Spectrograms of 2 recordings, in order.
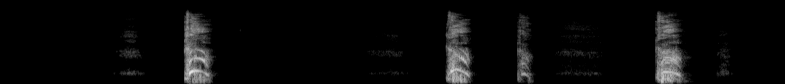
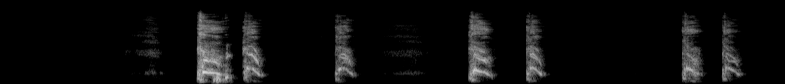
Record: {"three_cough_length": "7.9 s", "three_cough_amplitude": 31525, "three_cough_signal_mean_std_ratio": 0.24, "cough_length": "7.9 s", "cough_amplitude": 23934, "cough_signal_mean_std_ratio": 0.3, "survey_phase": "beta (2021-08-13 to 2022-03-07)", "age": "45-64", "gender": "Female", "wearing_mask": "No", "symptom_cough_any": true, "symptom_new_continuous_cough": true, "symptom_runny_or_blocked_nose": true, "symptom_fatigue": true, "symptom_fever_high_temperature": true, "symptom_headache": true, "symptom_change_to_sense_of_smell_or_taste": true, "symptom_loss_of_taste": true, "symptom_onset": "2 days", "smoker_status": "Never smoked", "respiratory_condition_asthma": false, "respiratory_condition_other": false, "recruitment_source": "Test and Trace", "submission_delay": "1 day", "covid_test_result": "Positive", "covid_test_method": "RT-qPCR", "covid_ct_value": 20.2, "covid_ct_gene": "ORF1ab gene", "covid_ct_mean": 21.1, "covid_viral_load": "120000 copies/ml", "covid_viral_load_category": "Low viral load (10K-1M copies/ml)"}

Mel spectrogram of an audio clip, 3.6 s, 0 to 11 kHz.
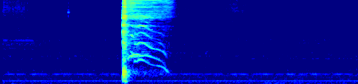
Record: {"cough_length": "3.6 s", "cough_amplitude": 3225, "cough_signal_mean_std_ratio": 0.21, "survey_phase": "beta (2021-08-13 to 2022-03-07)", "age": "45-64", "gender": "Female", "wearing_mask": "No", "symptom_cough_any": true, "symptom_runny_or_blocked_nose": true, "symptom_shortness_of_breath": true, "symptom_sore_throat": true, "symptom_headache": true, "symptom_other": true, "symptom_onset": "4 days", "smoker_status": "Never smoked", "respiratory_condition_asthma": false, "respiratory_condition_other": false, "recruitment_source": "Test and Trace", "submission_delay": "1 day", "covid_test_result": "Positive", "covid_test_method": "RT-qPCR", "covid_ct_value": 20.2, "covid_ct_gene": "ORF1ab gene", "covid_ct_mean": 20.6, "covid_viral_load": "170000 copies/ml", "covid_viral_load_category": "Low viral load (10K-1M copies/ml)"}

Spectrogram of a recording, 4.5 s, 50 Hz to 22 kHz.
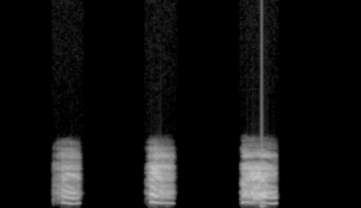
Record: {"exhalation_length": "4.5 s", "exhalation_amplitude": 1943, "exhalation_signal_mean_std_ratio": 0.39, "survey_phase": "beta (2021-08-13 to 2022-03-07)", "age": "18-44", "gender": "Female", "wearing_mask": "No", "symptom_cough_any": true, "symptom_new_continuous_cough": true, "symptom_sore_throat": true, "smoker_status": "Never smoked", "respiratory_condition_asthma": false, "respiratory_condition_other": false, "recruitment_source": "Test and Trace", "submission_delay": "2 days", "covid_test_result": "Positive", "covid_test_method": "LFT"}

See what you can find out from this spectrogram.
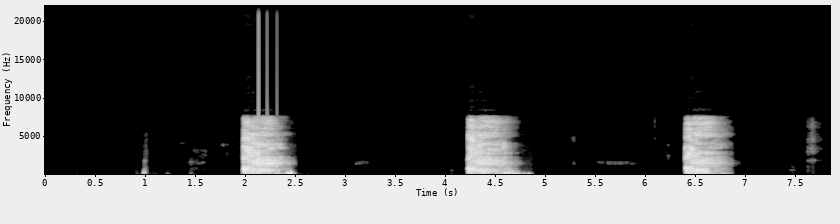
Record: {"three_cough_length": "7.9 s", "three_cough_amplitude": 32403, "three_cough_signal_mean_std_ratio": 0.31, "survey_phase": "alpha (2021-03-01 to 2021-08-12)", "age": "18-44", "gender": "Female", "wearing_mask": "No", "symptom_none": true, "smoker_status": "Never smoked", "respiratory_condition_asthma": false, "respiratory_condition_other": false, "recruitment_source": "REACT", "submission_delay": "1 day", "covid_test_result": "Negative", "covid_test_method": "RT-qPCR"}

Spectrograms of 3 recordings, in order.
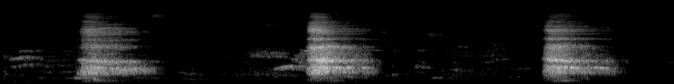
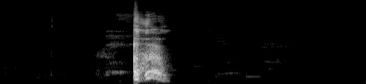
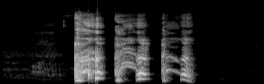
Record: {"exhalation_length": "6.7 s", "exhalation_amplitude": 23151, "exhalation_signal_mean_std_ratio": 0.4, "cough_length": "3.7 s", "cough_amplitude": 32768, "cough_signal_mean_std_ratio": 0.21, "three_cough_length": "2.6 s", "three_cough_amplitude": 32767, "three_cough_signal_mean_std_ratio": 0.42, "survey_phase": "alpha (2021-03-01 to 2021-08-12)", "age": "45-64", "gender": "Male", "wearing_mask": "Yes", "symptom_cough_any": true, "symptom_fatigue": true, "symptom_fever_high_temperature": true, "symptom_headache": true, "symptom_change_to_sense_of_smell_or_taste": true, "symptom_onset": "12 days", "smoker_status": "Never smoked", "respiratory_condition_asthma": false, "respiratory_condition_other": false, "recruitment_source": "Test and Trace", "submission_delay": "2 days", "covid_test_result": "Positive", "covid_test_method": "RT-qPCR", "covid_ct_value": 11.4, "covid_ct_gene": "N gene", "covid_ct_mean": 11.5, "covid_viral_load": "170000000 copies/ml", "covid_viral_load_category": "High viral load (>1M copies/ml)"}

